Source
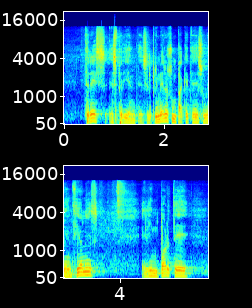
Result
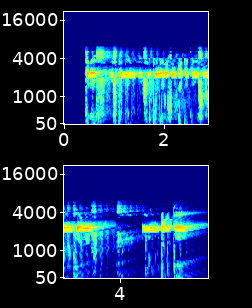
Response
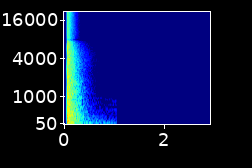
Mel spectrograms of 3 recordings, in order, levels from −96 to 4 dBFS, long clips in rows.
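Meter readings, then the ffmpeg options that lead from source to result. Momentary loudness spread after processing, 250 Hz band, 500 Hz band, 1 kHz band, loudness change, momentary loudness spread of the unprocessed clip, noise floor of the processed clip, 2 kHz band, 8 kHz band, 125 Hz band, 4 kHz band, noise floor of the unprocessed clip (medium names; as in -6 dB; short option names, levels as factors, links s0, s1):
16 LU, -26.0 dB, -20.0 dB, +3.5 dB, +2.0 dB, 9 LU, under -85 dBFS, +16.5 dB, under -30 dB, under -25 dB, -7.5 dB, -52 dBFS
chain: -filter_complex "[0:a]afftfilt=real='real(if(lt(b,920),b+92*(1-2*mod(floor(b/92),2)),b),0)':imag='imag(if(lt(b,920),b+92*(1-2*mod(floor(b/92),2)),b),0)':win_size=2048:overlap=0.75,agate=range=0.0251:threshold=0.00891:ratio=16:detection=peak,afftdn=nr=33:nf=-37,asplit=2[s0][s1];[s1]asplit=4[s2][s3][s4][s5];[s2]adelay=123,afreqshift=70,volume=0.178[s6];[s3]adelay=246,afreqshift=140,volume=0.0822[s7];[s4]adelay=369,afreqshift=210,volume=0.0376[s8];[s5]adelay=492,afreqshift=280,volume=0.0174[s9];[s6][s7][s8][s9]amix=inputs=4:normalize=0[s10];[s0][s10]amix=inputs=2:normalize=0,aresample=11025,aresample=44100"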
